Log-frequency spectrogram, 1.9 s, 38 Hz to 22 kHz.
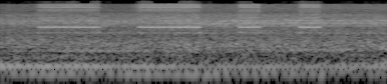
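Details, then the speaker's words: IL Goblin Raw 700 RC helicopter: four short high beeps about half a second apart over a low hum and fan, the speed controller's normal startup tones once the second battery connects. "You hear those beeps? There you go. You could hear that fan."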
